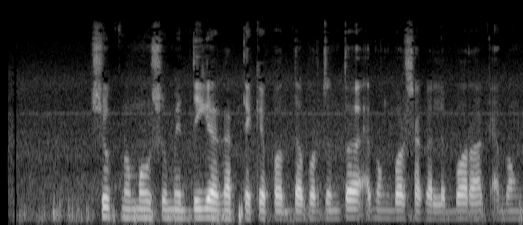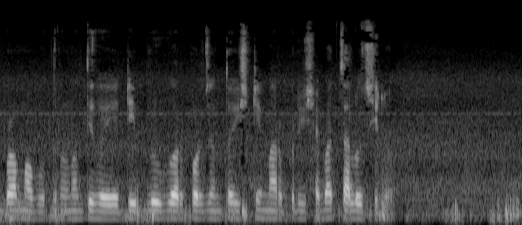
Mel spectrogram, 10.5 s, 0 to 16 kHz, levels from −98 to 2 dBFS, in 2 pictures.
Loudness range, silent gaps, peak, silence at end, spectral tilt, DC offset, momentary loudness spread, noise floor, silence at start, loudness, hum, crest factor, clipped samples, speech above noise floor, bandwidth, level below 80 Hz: 7 LU; none; -8 dBFS; 0.05 s; -5.5 dB/octave; under 0.1%; 16 LU; -52 dBFS; 0.5 s; -27 LUFS; none; 20 dB; under 0.1%; 25 dB; 10.5 kHz; -66 dBFS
